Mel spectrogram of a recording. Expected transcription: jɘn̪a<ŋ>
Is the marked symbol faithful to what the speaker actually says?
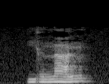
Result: yes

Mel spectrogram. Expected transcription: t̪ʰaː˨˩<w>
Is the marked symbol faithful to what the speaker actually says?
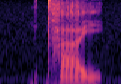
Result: no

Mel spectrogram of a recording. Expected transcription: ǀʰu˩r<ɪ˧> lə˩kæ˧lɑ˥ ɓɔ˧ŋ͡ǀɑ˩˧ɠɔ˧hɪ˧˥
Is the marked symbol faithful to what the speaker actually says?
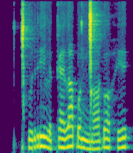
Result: no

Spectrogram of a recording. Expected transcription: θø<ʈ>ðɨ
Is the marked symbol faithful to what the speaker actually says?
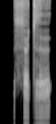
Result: no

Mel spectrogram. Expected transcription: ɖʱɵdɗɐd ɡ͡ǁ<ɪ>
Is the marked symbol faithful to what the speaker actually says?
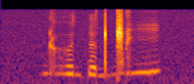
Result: no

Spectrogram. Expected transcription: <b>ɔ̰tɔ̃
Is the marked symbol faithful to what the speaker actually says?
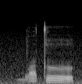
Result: yes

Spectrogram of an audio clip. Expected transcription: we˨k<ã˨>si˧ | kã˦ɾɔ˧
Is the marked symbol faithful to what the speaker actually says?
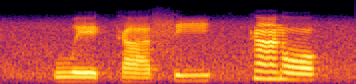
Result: no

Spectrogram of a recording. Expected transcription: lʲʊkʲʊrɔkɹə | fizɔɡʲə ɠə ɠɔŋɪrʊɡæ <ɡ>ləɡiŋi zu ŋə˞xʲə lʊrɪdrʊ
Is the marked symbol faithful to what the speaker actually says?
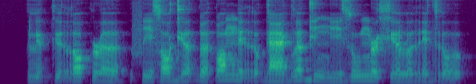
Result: yes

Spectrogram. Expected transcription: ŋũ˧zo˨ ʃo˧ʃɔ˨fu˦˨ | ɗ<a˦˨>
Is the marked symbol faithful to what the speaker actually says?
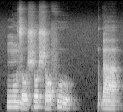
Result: no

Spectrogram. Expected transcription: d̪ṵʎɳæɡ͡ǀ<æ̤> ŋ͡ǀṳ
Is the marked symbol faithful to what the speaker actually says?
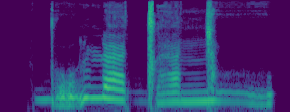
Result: no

